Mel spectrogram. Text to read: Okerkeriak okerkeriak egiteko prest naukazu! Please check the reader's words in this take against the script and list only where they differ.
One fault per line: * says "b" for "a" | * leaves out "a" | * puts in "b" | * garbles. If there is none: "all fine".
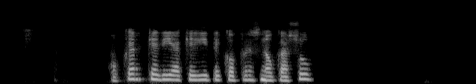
* leaves out "okerkeriak"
